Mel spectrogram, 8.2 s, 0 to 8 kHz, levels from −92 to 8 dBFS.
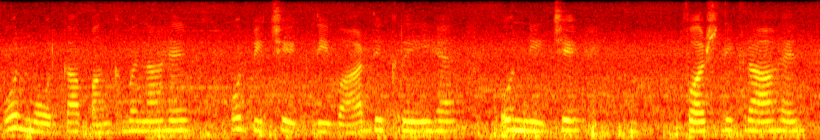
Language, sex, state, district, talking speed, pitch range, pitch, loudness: Hindi, female, Punjab, Pathankot, 130 wpm, 190-215 Hz, 205 Hz, -17 LUFS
